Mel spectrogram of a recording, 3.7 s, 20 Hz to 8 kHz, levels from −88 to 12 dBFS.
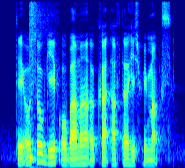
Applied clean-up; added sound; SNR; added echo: none; Snare drum; 13 dB; none.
